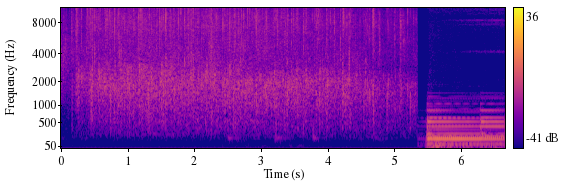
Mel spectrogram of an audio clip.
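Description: Audience applauding with steady clapping. A little over five seconds in it is cut off abruptly by gentle music with sustained chords.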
